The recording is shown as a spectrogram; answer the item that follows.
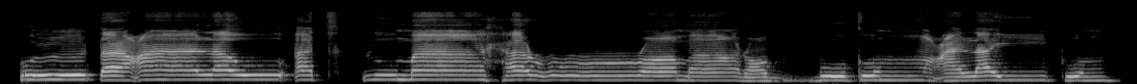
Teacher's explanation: H-nya udah bagus. Tipisnya. Ro-nya udah bagus tebalnya. Tapi kalau tasdid nggak boleh ditahan.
